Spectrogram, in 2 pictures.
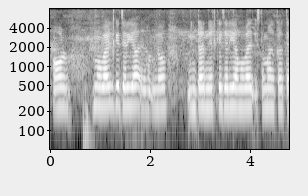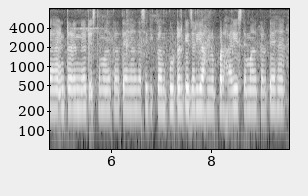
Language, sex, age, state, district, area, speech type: Urdu, female, 30-45, Bihar, Supaul, rural, spontaneous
